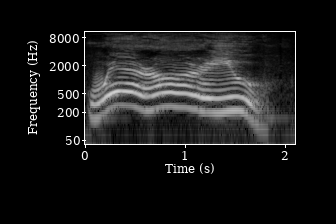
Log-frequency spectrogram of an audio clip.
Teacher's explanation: eu pego o R do are e junto com o Y ali do you e falo where are you?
